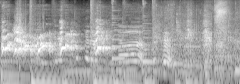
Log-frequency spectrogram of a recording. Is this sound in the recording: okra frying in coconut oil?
no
